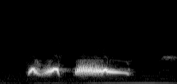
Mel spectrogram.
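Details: Lure spotted dove in the thổ voice style. One crisp two-part coo: a short rising-falling note, then a longer, slightly descending throaty coo, close and clean.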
